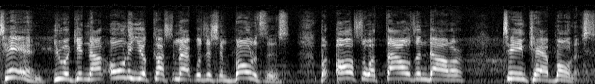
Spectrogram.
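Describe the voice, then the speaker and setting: A man with an extremely high pitch and a bright, sharp tone speaks at a fairly quick pace, animated and with lively intonation, his loudness very even. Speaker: network marketing speaker. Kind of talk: motivational business presentation. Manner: fast.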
